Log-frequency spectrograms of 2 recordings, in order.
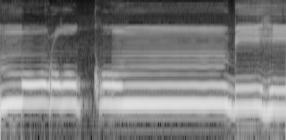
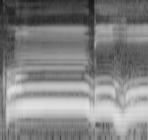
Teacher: মিম সাকিন বা আসলে মিমের গুণনা লম্বা করে দিতে হয়, কুম বিহি, ঢেউ আছে উপরে, মাদ মুনফাসিল লম্বা করে টানতে হবে।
